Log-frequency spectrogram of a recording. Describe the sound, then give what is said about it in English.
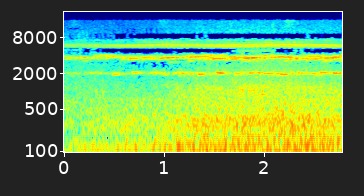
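A dense night chorus of small frogs on a Caribbean island, a steady high-pitched trilling and peeping that fills the air continuously, with a soft low rumble of ambient noise underneath and no voices. “There's just the sound of the breeze and these little frogs that come out at night and chorus all over the island.”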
